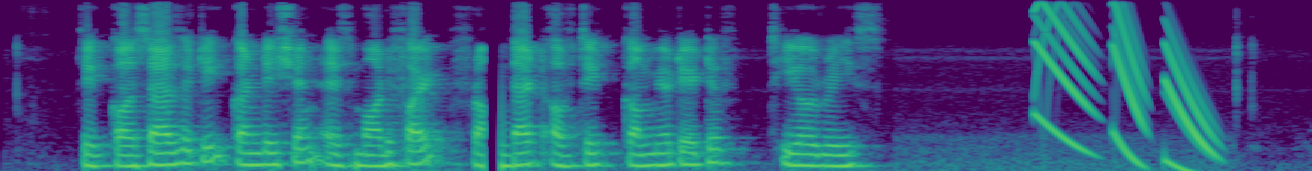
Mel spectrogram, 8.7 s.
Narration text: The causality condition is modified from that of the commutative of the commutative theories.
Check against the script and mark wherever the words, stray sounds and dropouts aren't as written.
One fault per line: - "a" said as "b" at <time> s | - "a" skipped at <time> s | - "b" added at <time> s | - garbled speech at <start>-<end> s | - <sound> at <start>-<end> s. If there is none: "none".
- dropout at 3.2-3.3 s
- "of the commutative" skipped at 4.9 s
- chirp at 6.9-8.2 s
